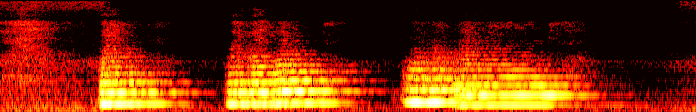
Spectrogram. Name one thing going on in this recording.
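A French horn plays a few loud, sustained notes in a room with light echo.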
